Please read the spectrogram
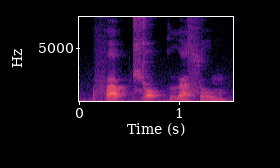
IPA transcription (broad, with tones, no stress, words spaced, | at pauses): fa˦˥p̚t͡ɕɔ˦˥ʔ kɯ˧a̯so˧m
